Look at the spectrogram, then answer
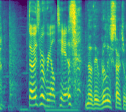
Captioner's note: chuckles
